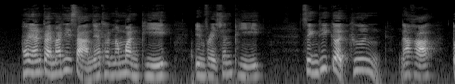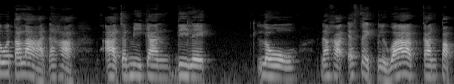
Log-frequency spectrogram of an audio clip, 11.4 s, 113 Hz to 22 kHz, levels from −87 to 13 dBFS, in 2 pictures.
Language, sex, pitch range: Thai, female, 175-220 Hz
